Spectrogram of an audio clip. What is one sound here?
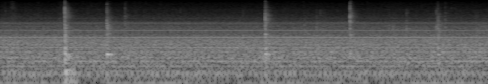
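A knife taps and cuts against a table.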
